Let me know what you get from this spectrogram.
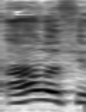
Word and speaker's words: Aleph: The letter Aleph is silent.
